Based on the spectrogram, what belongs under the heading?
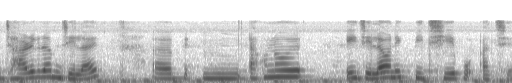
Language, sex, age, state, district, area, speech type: Bengali, female, 18-30, West Bengal, Jhargram, rural, spontaneous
